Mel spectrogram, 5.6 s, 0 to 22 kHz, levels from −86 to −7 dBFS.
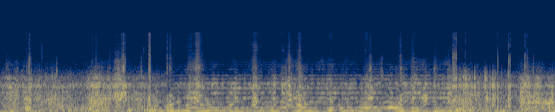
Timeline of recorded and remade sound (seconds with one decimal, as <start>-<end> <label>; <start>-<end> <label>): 0.0-1.7 recorded; 1.7-4.5 remade; 4.5-5.6 recorded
